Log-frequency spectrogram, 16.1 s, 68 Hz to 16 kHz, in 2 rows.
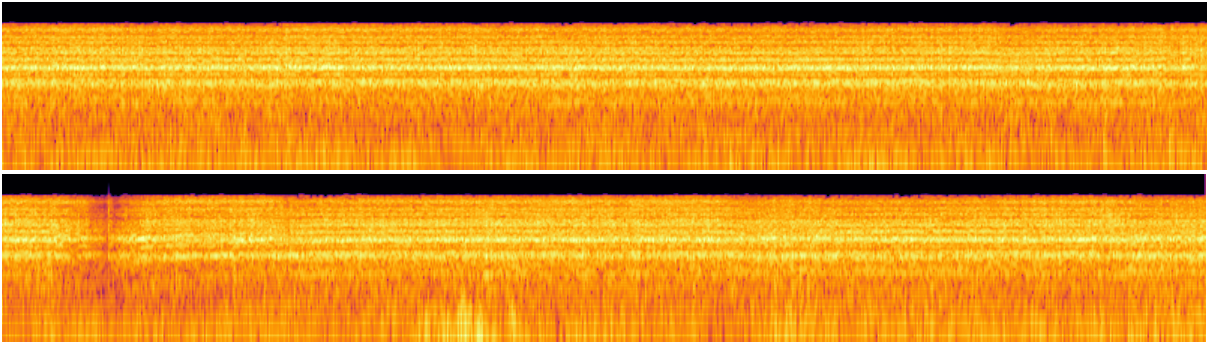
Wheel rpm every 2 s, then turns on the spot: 160, 160, 160, 160, 120, 160, 160, 160.
none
